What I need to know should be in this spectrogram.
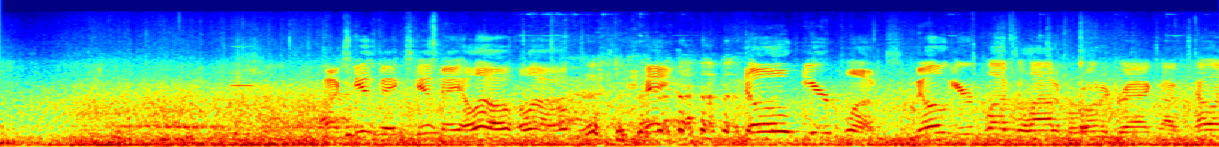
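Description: People talk nearby in a crowd outdoors.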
